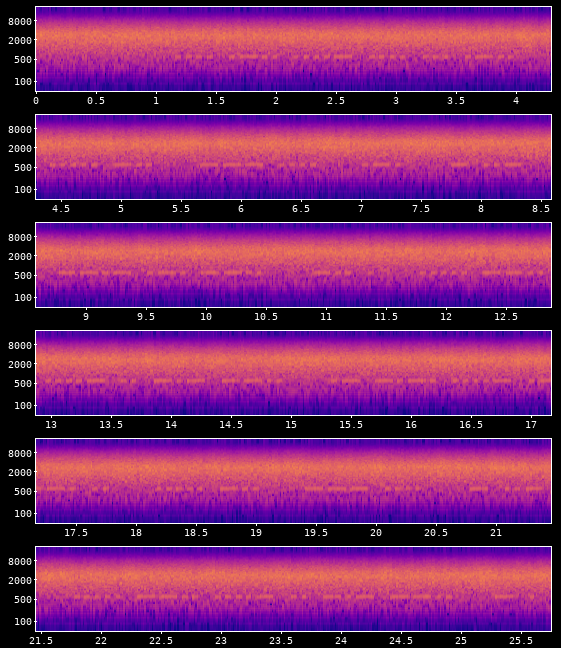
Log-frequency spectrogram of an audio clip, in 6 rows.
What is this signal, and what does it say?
Morse code, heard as a keyed tone, hand-sent with a paddle, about 28 wpm, 610 Hz, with heavy radio static. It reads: HL4HSL 5D OH R TU QRZ DE 5Z4IKZ AC4PI 5D OH TU 5Z4IKZ …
